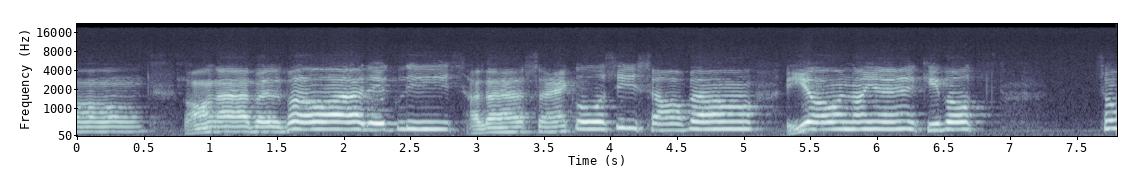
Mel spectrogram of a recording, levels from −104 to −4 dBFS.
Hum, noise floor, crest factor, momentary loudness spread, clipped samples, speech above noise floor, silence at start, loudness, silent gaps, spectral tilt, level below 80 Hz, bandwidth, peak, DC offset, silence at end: none; -51 dBFS; 14 dB; 10 LU; under 0.1%; 33 dB; 0 s; -18 LUFS; none; -6 dB/octave; -58 dBFS; 8.8 kHz; -4 dBFS; under 0.1%; 0 s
